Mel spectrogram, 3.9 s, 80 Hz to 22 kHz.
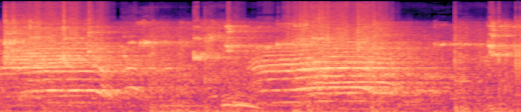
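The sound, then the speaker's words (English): Basketball dribbled on a court during a game, the ball's bounces blending into steady crowd noise with voices talking over them. “22 is going to have it at the wing, dribbling it up top”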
